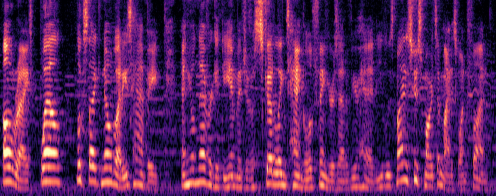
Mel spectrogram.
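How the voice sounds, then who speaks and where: A man's voice: on the high side, lively intonation, fast, faint music behind. A man hosting and narrating a comedic game, moving between scripted narration and casual asides.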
